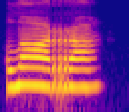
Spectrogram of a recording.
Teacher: Твердий приголосний р перед буквою А.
